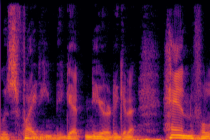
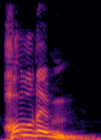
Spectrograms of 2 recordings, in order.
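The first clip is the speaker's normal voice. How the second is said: excited shout. Acted. Boys mobbing Robert.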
